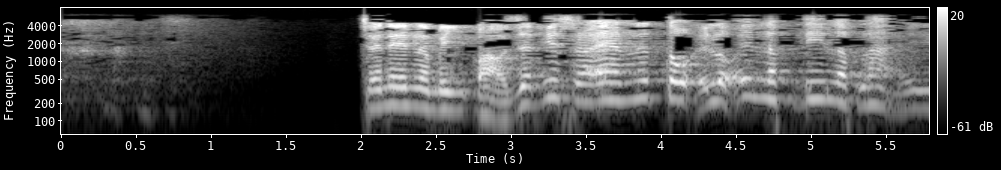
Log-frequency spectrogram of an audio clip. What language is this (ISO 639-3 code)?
vie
